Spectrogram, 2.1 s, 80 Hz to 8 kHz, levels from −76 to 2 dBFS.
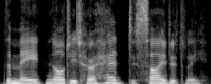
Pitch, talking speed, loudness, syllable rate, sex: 170 Hz, 170 wpm, -16 LUFS, 4.8 syllables/s, female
